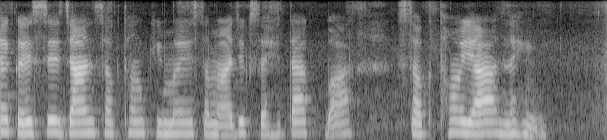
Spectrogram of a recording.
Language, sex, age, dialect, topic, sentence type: Chhattisgarhi, female, 36-40, Northern/Bhandar, banking, question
